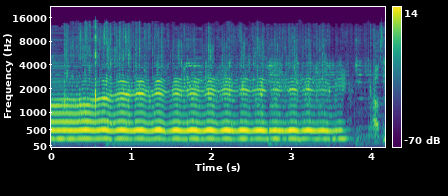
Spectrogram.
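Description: A man's singing voice holding one long final note of a song, steady at first and then with a widening vibrato, cutting off shortly before the end.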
